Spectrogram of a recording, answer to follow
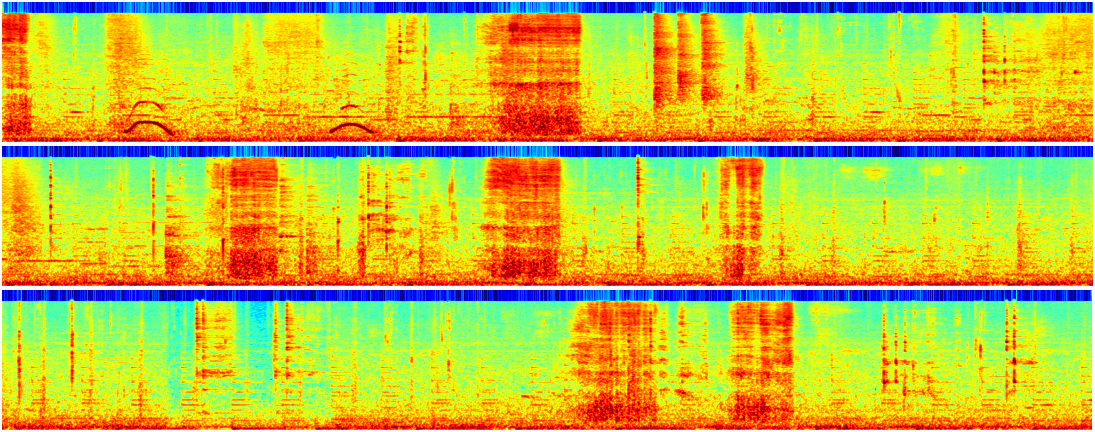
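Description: Ramyun noodles slurped in short, loud bursts every few seconds, over background music with a steady low pulse.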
